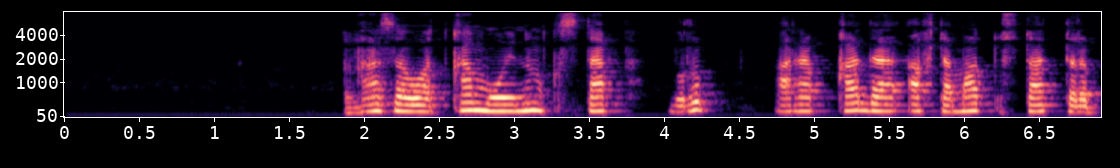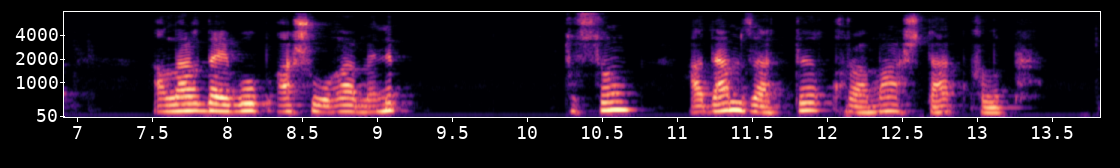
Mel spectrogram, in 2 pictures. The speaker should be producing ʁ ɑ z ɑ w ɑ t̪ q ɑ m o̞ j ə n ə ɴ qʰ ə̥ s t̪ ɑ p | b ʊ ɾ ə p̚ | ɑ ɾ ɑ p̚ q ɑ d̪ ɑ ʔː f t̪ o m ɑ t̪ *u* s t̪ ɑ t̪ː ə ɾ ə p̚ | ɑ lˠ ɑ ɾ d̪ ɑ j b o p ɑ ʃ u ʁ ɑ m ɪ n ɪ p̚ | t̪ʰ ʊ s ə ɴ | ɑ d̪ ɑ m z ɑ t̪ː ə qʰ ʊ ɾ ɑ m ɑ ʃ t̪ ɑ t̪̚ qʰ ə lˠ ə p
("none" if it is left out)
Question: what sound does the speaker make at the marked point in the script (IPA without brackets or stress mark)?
ʊ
